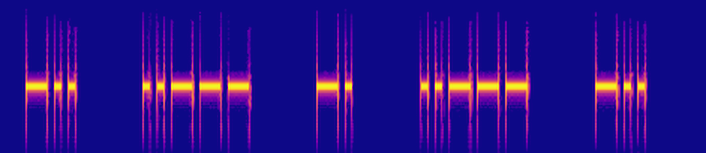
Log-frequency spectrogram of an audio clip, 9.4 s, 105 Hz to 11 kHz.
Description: Morse code, heard as a keyed tone, about 13 wpm, spaced as for 7 wpm, 800 Hz. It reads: D2N2D
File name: LEZIONI / 9 2 ws 12wpm 3406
